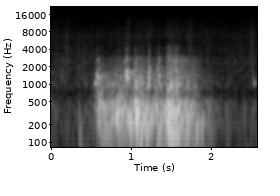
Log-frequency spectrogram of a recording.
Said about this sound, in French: Bruit des portes du wagon qui se ferment sur un chargement d'humains.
